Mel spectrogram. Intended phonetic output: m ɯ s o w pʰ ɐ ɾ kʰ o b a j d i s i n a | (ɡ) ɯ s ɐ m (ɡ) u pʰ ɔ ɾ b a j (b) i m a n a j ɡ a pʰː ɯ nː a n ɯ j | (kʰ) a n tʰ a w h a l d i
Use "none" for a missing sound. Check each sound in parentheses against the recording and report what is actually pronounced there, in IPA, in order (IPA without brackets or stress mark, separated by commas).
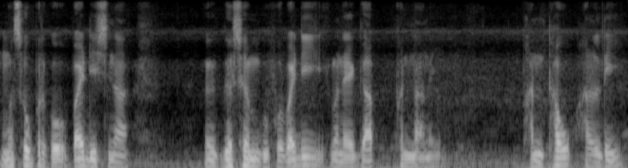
ɡ, ɡ, d, pʰ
